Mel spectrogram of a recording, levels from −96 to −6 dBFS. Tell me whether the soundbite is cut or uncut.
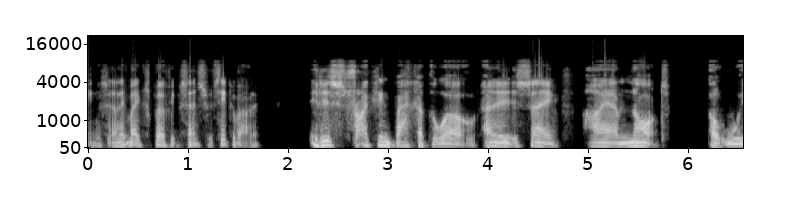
uncut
